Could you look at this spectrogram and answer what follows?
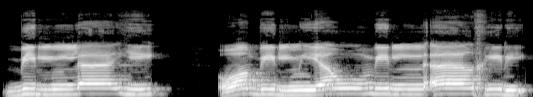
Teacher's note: وبالیوم میں کیا کرنا ہے آپ نے کہ ہونٹوں کو گول کرنا ہے، یو نہیں کر دینا بلکہ یوم الآخری، را باریک ہے، آخری میں را باریک ہے۔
